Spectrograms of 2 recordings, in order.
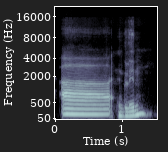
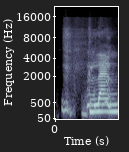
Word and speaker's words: Glenn: Glyn? Glenn, please pronounce it properly.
